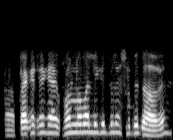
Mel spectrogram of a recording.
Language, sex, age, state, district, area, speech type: Bengali, male, 18-30, West Bengal, Cooch Behar, urban, conversation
